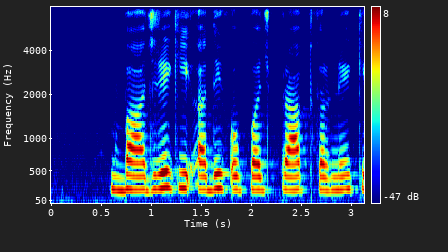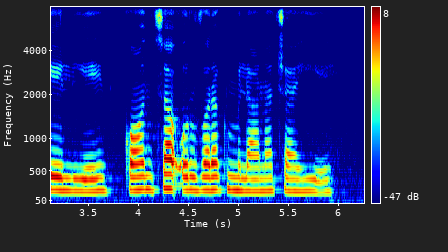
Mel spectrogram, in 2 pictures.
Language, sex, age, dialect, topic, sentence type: Hindi, female, 18-24, Marwari Dhudhari, agriculture, question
